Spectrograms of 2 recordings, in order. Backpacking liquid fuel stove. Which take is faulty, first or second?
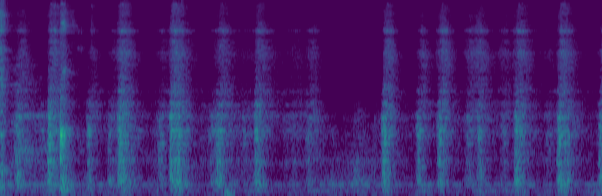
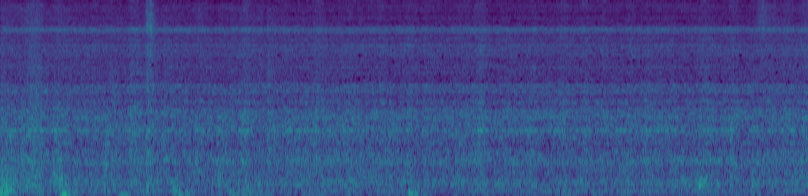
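first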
